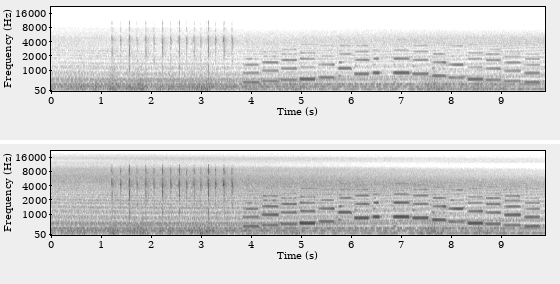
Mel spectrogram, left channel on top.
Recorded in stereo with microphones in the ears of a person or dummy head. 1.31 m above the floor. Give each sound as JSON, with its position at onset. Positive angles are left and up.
{"t": 0.0, "sound": "a drone", "side_deg": -65}
{"t": 1.2, "sound": "scissors", "side_deg": -30}
{"t": 3.8, "sound": "a flute", "side_deg": -40}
